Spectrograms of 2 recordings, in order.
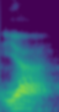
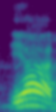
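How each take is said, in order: First: The word is said at a softer volume. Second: The word is said at a louder volume. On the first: The child agrees but does not move. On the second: The child is annoyed at being asked again.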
